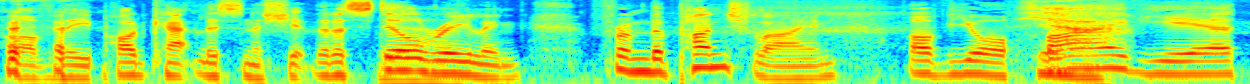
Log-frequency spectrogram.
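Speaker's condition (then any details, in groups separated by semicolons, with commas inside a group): No condition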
